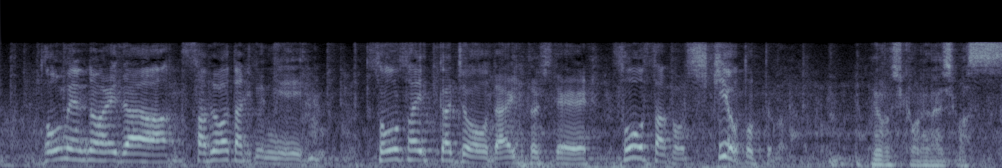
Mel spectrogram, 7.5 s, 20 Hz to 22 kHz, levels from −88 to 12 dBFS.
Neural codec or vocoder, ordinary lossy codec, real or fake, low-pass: codec, 16 kHz, 8 kbps, FunCodec, trained on LibriTTS, 25 frames a second; none; fake; none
